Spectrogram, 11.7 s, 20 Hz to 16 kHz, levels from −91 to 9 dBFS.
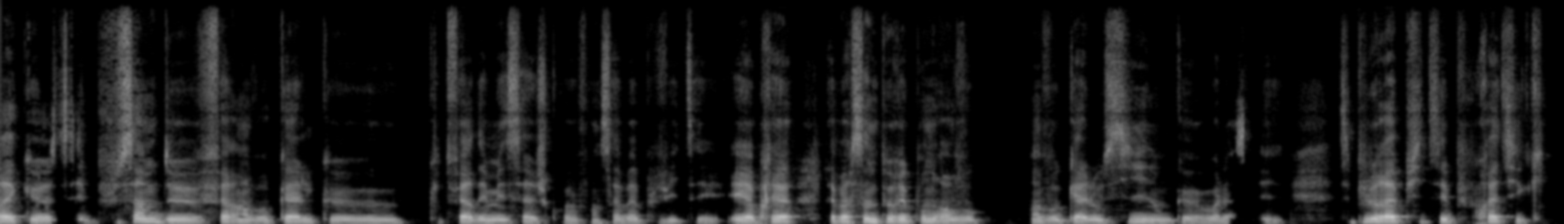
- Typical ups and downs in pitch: No, narrow, 2.1 semitones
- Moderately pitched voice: Yes, medium, 180 Hz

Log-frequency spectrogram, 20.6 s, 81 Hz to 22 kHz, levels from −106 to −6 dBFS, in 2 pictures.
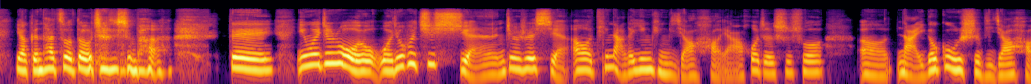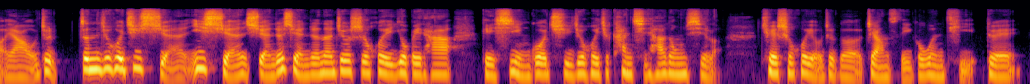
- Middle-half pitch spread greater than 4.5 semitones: Yes, wide, 5.6 semitones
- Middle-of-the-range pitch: Yes, medium, 180 Hz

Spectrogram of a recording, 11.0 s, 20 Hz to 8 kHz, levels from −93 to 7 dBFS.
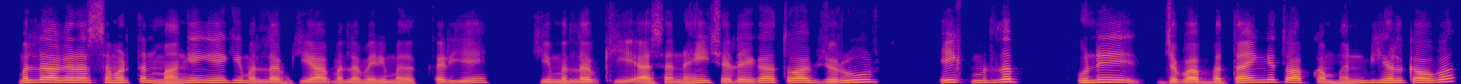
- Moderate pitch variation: Yes, average, 4.4 semitones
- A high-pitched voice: No, medium, 175 Hz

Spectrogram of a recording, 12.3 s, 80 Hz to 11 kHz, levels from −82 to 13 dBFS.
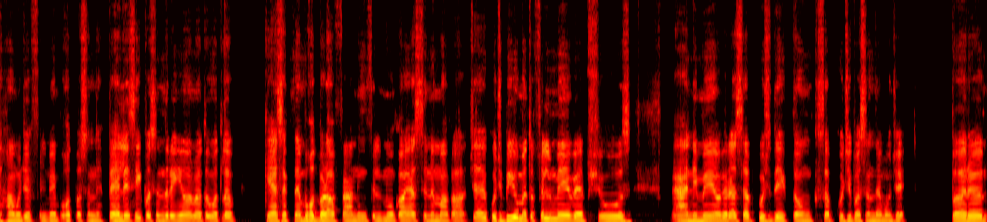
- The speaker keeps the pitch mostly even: Yes, narrow, 2.1 semitones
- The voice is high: No, medium, 140 Hz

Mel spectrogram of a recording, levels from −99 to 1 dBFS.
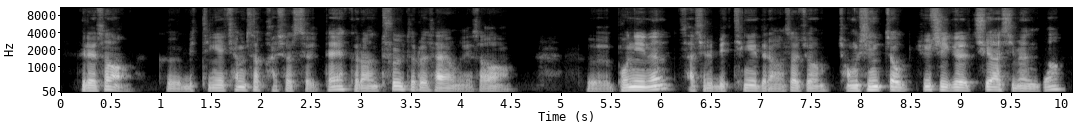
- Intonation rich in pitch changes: No, average, 5.0 semitones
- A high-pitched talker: No, very low, 95 Hz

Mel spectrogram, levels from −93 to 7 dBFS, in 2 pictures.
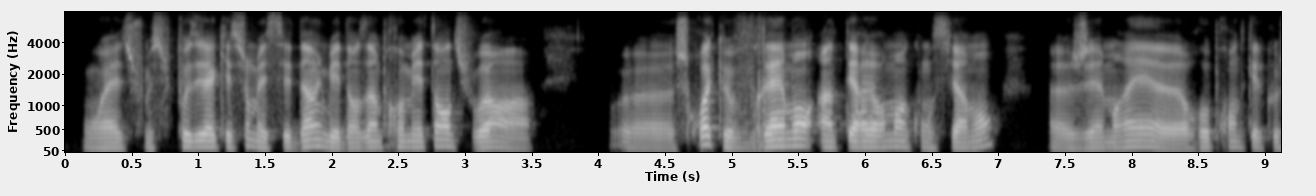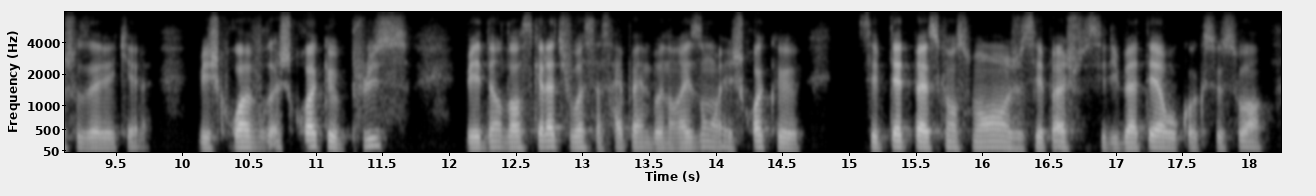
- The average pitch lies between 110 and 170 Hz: Yes, low, 115 Hz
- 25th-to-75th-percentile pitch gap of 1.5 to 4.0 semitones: Yes, average, 2.7 semitones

